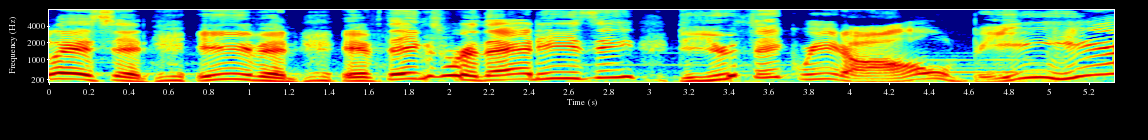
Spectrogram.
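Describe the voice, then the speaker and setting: Using a put-on character voice, a man speaks high for a male voice and at a fairly slow pace. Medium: video game. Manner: chuckling, rambling, self-deprecating.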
